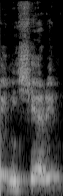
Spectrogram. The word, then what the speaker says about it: Inisherin: Yo digo Inisherin porque supuestamente es lo más cercano al gaélico, pero Rafa Sarmiento, claro, dice Inisherin, que también puede ser más cercano al gaélico.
